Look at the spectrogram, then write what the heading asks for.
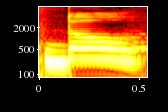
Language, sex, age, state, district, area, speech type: Punjabi, female, 18-30, Punjab, Patiala, rural, read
